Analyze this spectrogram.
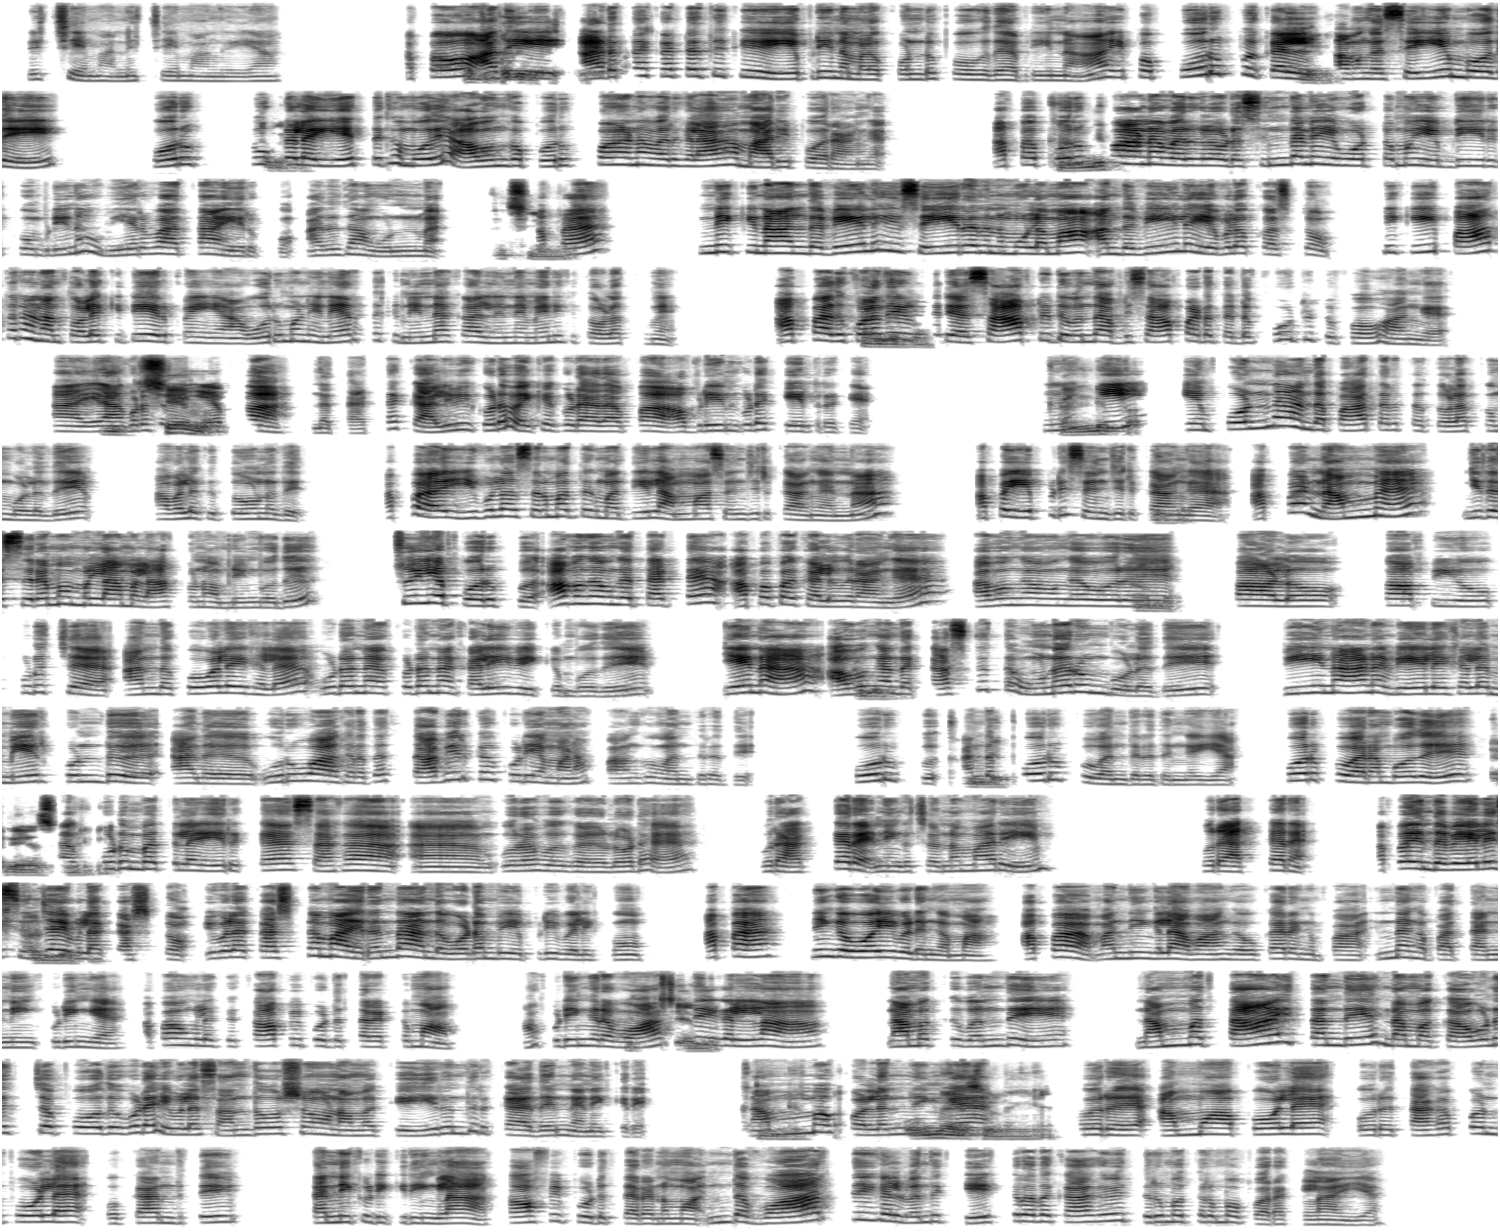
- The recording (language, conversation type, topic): Tamil, podcast, வீட்டுப் பணிகளில் பிள்ளைகள் எப்படிப் பங்குபெறுகிறார்கள்?
- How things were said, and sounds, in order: unintelligible speech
